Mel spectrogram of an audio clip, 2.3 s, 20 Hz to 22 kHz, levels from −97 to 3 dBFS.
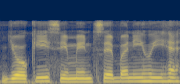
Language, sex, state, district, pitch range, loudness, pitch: Hindi, male, Himachal Pradesh, Shimla, 150-170 Hz, -14 LUFS, 165 Hz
